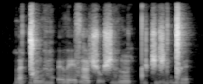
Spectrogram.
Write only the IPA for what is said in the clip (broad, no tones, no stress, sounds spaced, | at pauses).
ɾ a ǀ ũ ð a̤ ʔ ɛ̰ ð ḛ z ã ʃ ṵ ʃ a̤ ð ũ tː i̤ t͡ʃ a̤ ʒ a̤ ɡ͡ǀ ɛ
